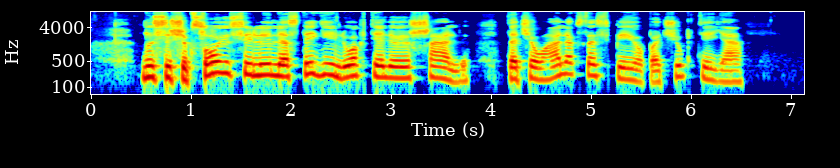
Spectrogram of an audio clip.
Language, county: Lithuanian, Kaunas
